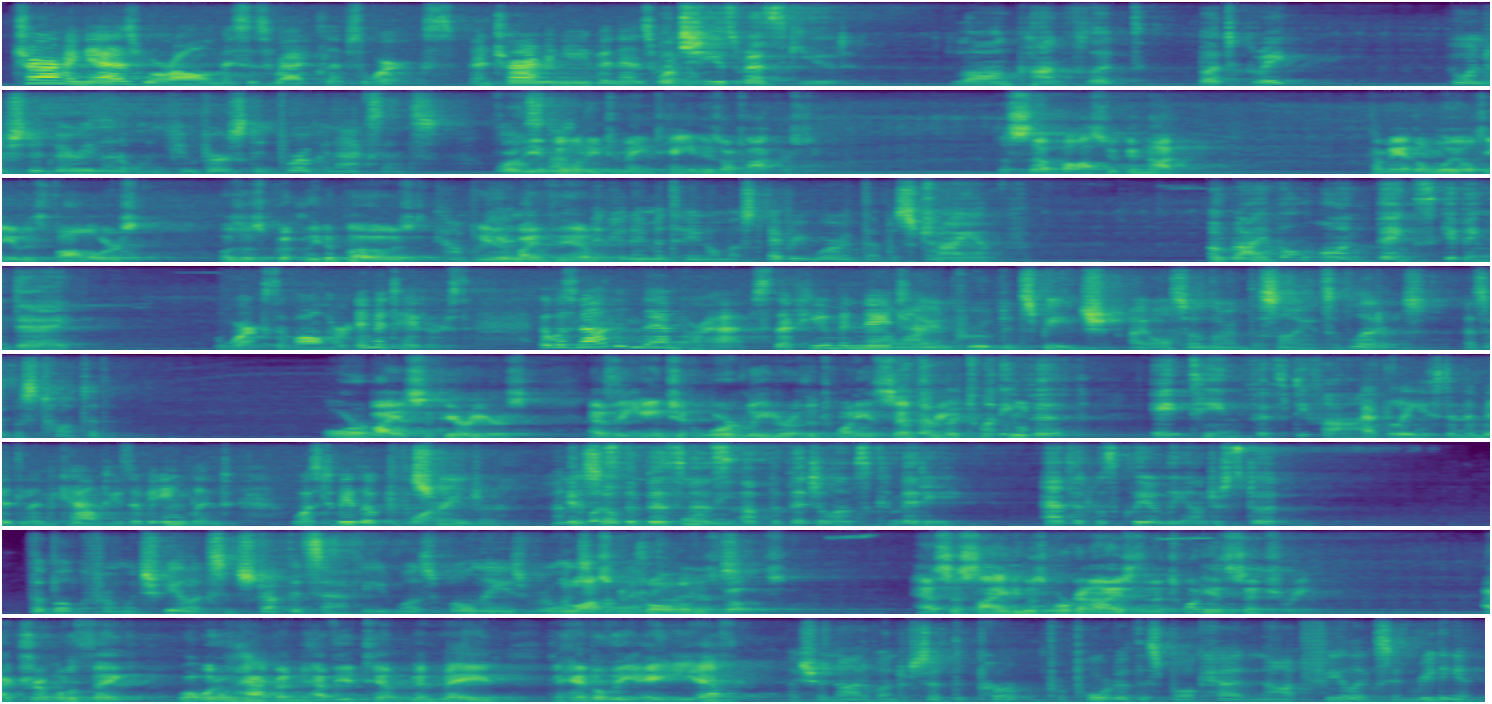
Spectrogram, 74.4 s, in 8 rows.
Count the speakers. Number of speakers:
four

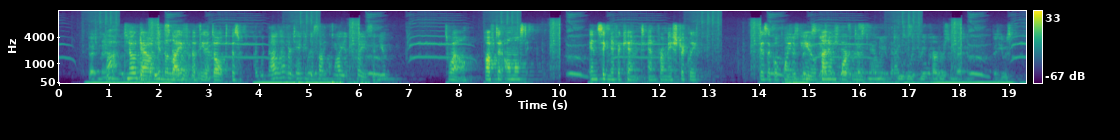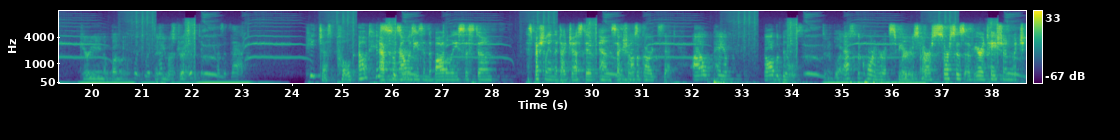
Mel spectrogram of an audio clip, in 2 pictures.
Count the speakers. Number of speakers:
five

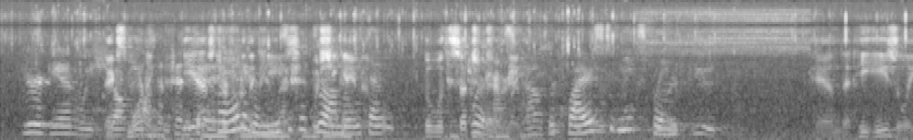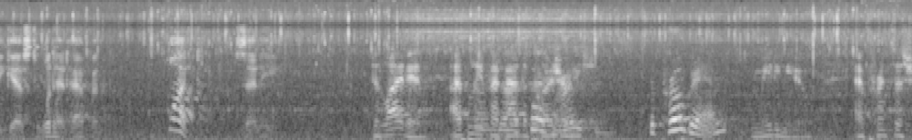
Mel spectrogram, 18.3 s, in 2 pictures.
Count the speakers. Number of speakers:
four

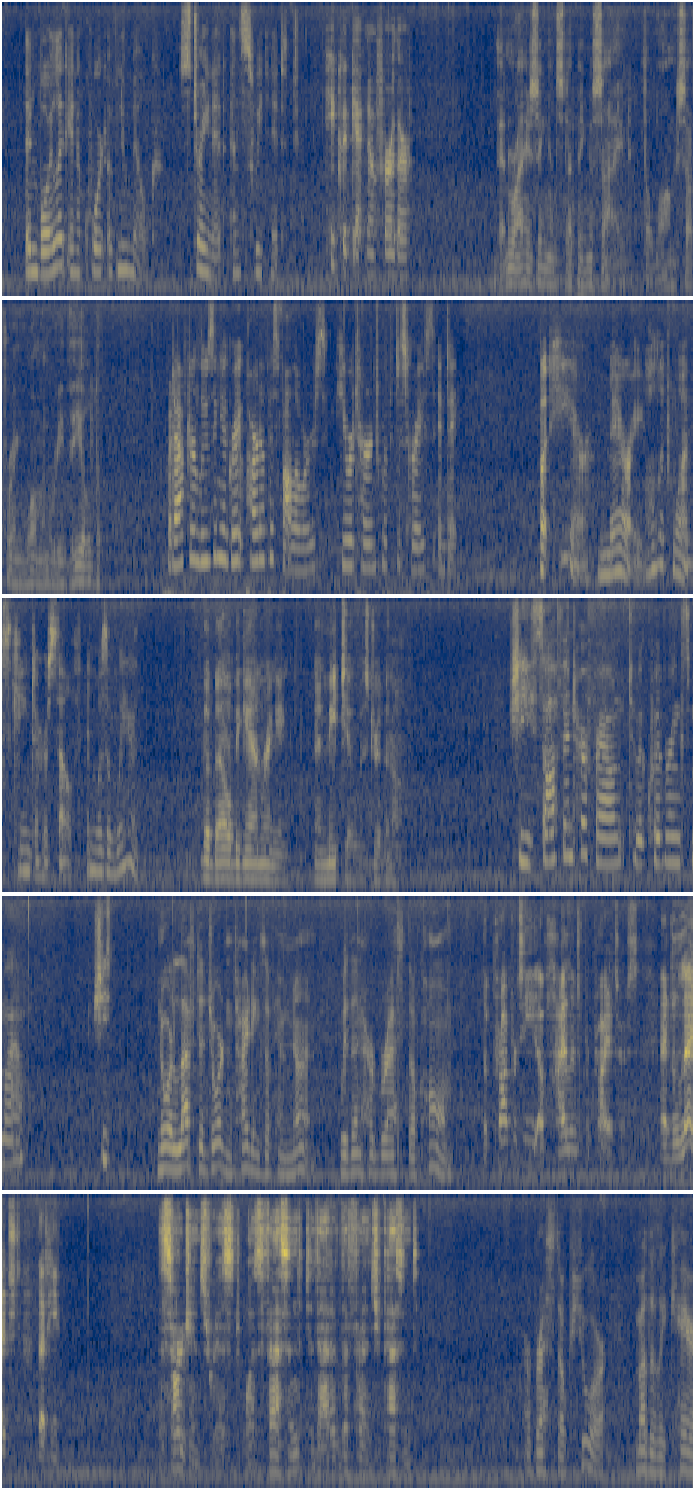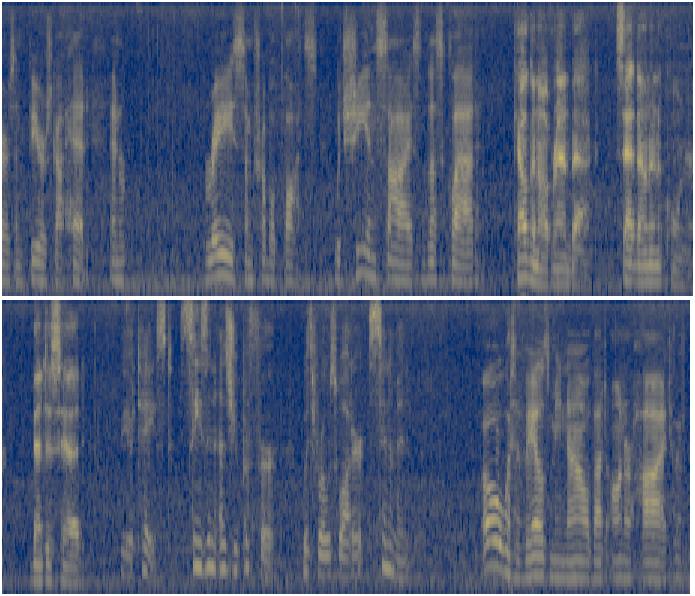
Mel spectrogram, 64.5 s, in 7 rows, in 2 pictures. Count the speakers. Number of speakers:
ten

